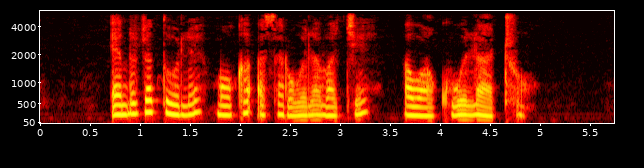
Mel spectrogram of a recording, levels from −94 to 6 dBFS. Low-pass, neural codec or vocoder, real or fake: 5.4 kHz; none; real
